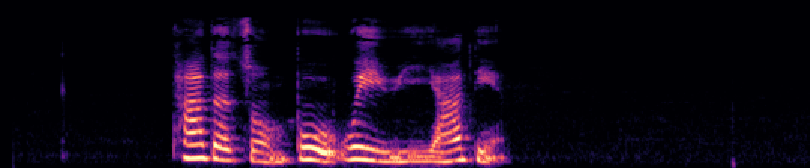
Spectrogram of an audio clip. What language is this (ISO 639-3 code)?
zho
